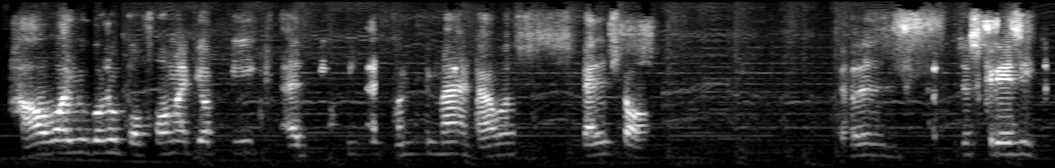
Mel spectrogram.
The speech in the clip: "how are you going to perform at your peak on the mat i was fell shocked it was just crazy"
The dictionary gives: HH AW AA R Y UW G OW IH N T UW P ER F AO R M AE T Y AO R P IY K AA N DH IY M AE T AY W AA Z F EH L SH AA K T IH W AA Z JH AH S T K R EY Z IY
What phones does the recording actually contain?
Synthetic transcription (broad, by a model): HH AW AA R Y UW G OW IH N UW P ER F AO R M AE T Y AO R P IY K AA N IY M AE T AY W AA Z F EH L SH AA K IH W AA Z JH AH S T K R EY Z IY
